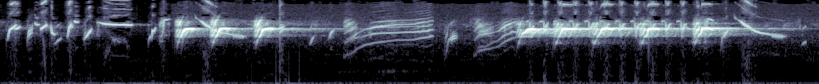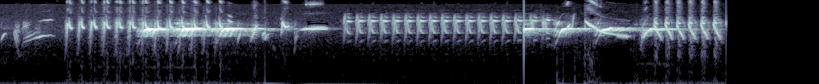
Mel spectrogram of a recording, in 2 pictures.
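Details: Clean recording of a goldfinch mule: separate bursts of high twittering and ringing trills with brief gaps between phrases, including a sweeping slurred run and a fast buzzy trill near the end.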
